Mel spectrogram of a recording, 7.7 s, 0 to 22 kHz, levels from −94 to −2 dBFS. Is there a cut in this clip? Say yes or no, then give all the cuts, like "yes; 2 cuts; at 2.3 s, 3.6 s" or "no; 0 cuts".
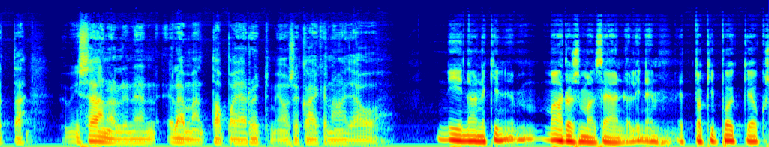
no; 0 cuts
